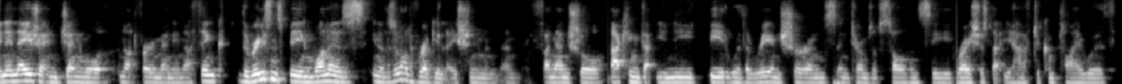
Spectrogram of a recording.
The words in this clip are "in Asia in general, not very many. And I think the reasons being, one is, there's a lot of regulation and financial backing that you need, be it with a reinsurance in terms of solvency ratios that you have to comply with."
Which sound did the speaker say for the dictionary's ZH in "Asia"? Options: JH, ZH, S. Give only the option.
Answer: ZH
